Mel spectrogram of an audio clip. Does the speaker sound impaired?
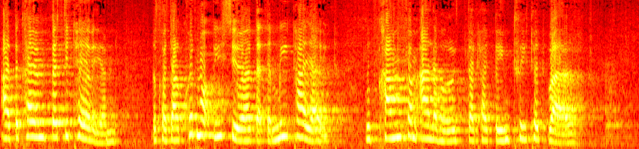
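Yes: profound deafness; without speech at 2.5 years, mother taught basic speech before school, Mary Hare School for deaf.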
